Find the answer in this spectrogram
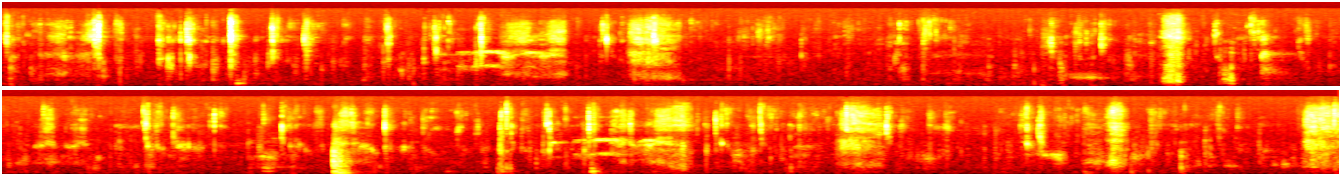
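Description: Close-up eating sounds: two people chewing mouthfuls of rice and palak paneer eaten by hand, with many small clicks. A few louder knocks stand out, the loudest about two-thirds of the way through.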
